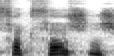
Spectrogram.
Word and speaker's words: Succession: Habe ich Succession schon mal gelobt? – Noch nie so gut ausgesprochen wie heute.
